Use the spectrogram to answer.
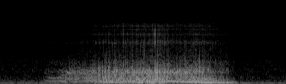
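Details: Single low, rattling snore on an in-breath lasting about two seconds; ordinary snoring.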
